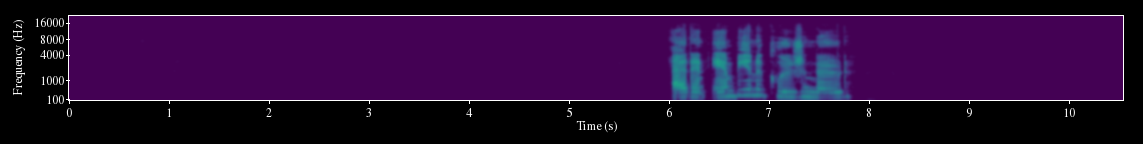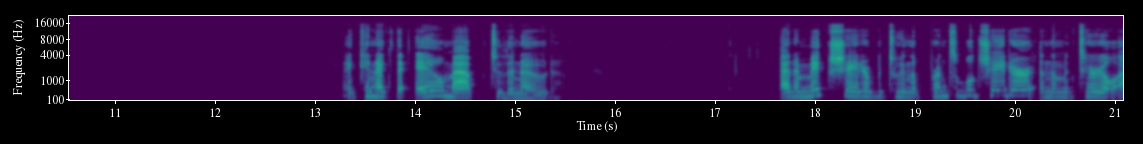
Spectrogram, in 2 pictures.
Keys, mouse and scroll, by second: 7.1 shift+a, 9.4-15.8 drag, 16.1-17.8 middle drag, 18.1-19.8 drag.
